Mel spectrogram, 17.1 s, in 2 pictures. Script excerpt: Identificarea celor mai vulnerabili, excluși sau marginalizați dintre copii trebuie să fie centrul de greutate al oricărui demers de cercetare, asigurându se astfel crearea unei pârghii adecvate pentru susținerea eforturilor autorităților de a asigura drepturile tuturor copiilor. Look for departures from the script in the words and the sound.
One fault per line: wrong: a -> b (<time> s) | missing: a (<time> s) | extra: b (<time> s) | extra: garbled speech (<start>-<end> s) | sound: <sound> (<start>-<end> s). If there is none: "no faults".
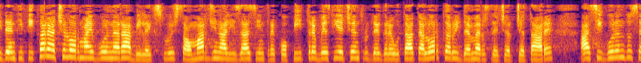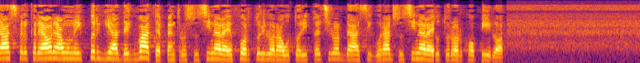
missing: să (4.4 s)
wrong: drepturile -> susținerea (13.7 s)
